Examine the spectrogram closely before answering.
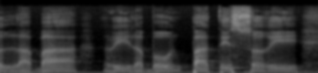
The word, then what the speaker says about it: pâtisserie: Nhưng mà cái âm tiết mang ký tự ơ nó nằm kẹp ở giữa âm tiết 2 và âm tiết 4. Do đó chúng ta không phát âm ký tự ơ này, còn lại ba. Thay vì patisserie thì còn lại là patisserie.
